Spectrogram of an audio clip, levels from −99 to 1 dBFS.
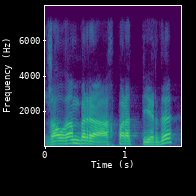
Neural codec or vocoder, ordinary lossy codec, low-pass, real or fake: none; none; 7.2 kHz; real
